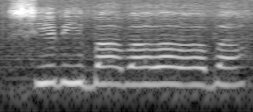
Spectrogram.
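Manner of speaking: quick, soft babble of prayer syllables; retold rapid praying. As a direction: rattle it off under your voice. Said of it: "my mouth is going".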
